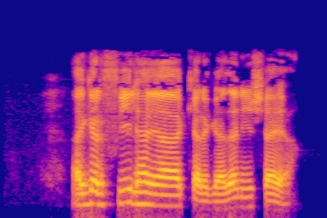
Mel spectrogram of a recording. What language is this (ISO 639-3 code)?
ckb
